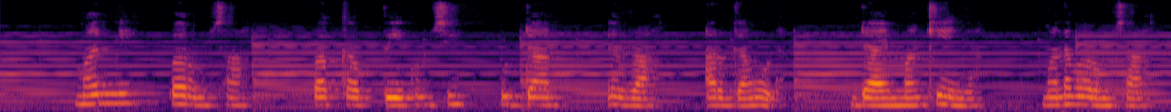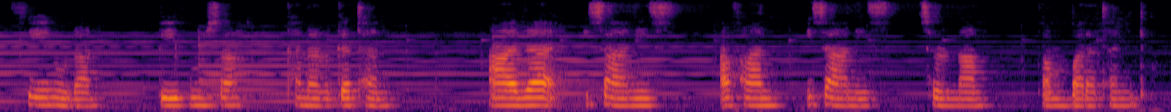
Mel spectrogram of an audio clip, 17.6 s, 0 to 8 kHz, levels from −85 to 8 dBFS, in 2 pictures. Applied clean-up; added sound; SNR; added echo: none; Clock; 14 dB; reverberation time 0.3 s.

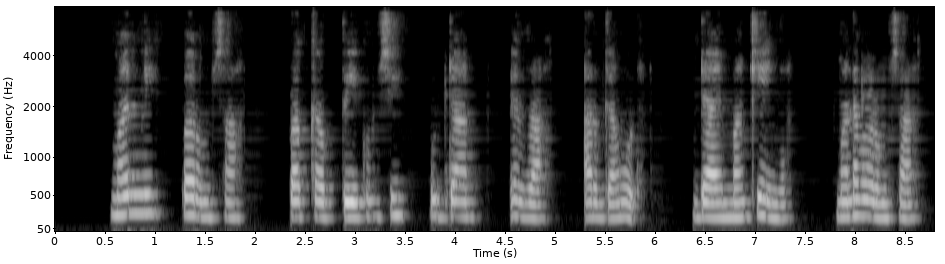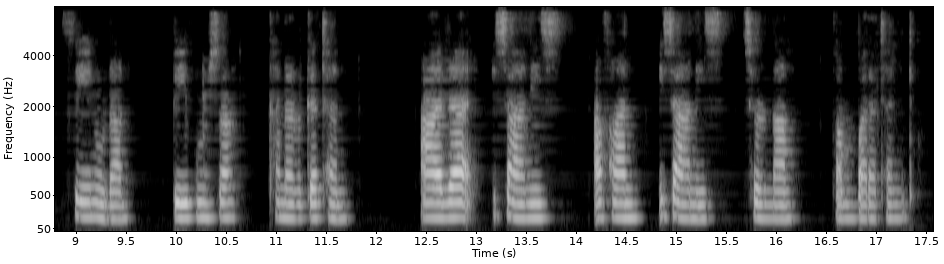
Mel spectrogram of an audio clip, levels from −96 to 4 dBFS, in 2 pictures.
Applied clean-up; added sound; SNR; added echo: neural mask model DeepFilterNet 3.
